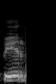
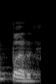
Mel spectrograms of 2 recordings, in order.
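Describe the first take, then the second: First: "पेर" with a long e vowel; PER read literally as "पेर", vowel as in pay; mistaken spelling pronunciation. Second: "पर" with a short uh vowel, pitched low; PER read as "पर", short a replacing the e; correct code pronunciation. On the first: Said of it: "पेर नहीं पढ़ते". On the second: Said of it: "इसे क्या पढ़ते हैं". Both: Shown as a demonstration.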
